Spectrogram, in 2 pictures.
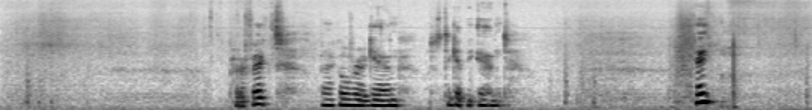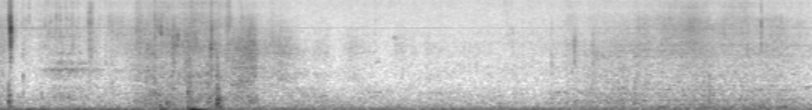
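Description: Paper rubs softly across a wet painted canvas.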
